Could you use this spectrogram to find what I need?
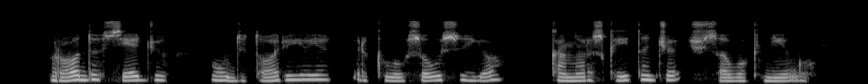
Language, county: Lithuanian, Kaunas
